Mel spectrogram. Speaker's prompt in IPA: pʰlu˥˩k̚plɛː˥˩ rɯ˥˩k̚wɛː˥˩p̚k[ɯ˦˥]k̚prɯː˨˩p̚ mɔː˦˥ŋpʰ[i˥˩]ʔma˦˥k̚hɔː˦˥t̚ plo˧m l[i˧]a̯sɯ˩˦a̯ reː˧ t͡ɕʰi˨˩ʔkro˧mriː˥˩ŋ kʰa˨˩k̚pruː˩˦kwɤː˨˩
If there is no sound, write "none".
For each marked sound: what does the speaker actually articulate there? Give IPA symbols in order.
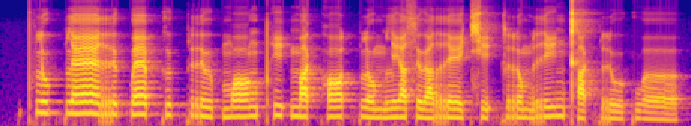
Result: ɯ˦˥, i˥˩, i˧

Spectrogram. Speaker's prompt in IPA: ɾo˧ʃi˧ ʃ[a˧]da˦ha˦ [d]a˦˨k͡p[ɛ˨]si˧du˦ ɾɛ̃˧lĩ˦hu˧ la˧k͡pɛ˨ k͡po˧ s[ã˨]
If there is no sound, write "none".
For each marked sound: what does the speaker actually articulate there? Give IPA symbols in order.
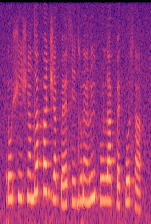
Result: ã˧, d͡ʒ, ɛ˨˦, ã˨

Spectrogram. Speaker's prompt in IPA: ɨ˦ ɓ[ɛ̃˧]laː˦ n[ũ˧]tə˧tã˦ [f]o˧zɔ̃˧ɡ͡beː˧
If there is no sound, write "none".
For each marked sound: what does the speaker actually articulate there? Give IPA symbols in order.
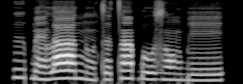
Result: ɛ̃˧, ũ˨, ɓ

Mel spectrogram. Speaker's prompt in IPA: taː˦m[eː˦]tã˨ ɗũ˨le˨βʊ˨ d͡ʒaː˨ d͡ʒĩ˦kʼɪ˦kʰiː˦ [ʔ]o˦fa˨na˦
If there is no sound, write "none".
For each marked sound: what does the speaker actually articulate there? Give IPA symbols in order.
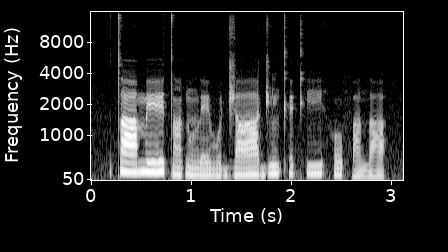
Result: eː˦, h

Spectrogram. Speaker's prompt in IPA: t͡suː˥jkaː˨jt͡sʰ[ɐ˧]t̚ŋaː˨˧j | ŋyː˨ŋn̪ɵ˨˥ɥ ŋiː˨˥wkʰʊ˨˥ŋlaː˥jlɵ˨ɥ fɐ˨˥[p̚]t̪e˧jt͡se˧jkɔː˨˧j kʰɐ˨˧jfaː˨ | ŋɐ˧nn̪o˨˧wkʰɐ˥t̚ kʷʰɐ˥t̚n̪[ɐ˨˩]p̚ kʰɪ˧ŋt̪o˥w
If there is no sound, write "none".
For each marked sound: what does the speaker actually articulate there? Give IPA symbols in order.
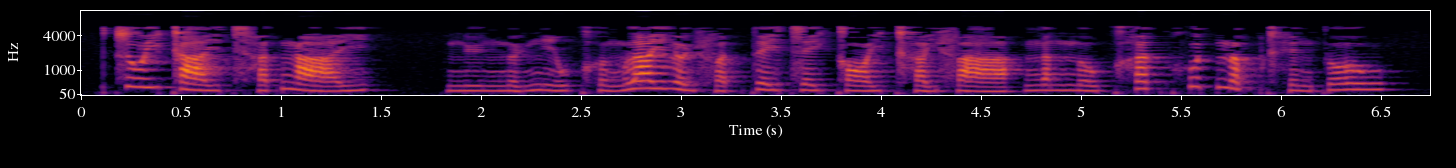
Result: ɐ˨˥, t̚, ɐ˨˥

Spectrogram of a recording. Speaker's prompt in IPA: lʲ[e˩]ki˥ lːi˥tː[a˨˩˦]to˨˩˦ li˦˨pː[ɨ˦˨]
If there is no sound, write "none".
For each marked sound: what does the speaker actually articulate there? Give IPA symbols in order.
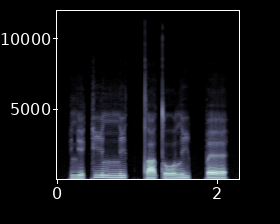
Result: e˩, a˨˩˦, ɛ˦˨

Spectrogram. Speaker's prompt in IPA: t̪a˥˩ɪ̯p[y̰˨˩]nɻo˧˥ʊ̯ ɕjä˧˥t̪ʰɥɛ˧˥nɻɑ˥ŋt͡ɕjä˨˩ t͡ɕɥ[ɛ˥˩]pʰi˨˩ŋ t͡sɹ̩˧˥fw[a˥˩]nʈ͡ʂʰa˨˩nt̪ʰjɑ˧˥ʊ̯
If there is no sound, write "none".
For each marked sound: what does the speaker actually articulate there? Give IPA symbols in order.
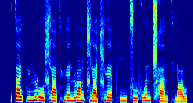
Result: y˧˥, ɛ˥˩, ə˥˩

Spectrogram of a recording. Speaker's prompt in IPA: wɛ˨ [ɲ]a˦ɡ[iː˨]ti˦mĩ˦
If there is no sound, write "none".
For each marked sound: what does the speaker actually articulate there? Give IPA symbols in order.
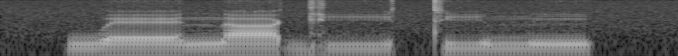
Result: n, iː˨

